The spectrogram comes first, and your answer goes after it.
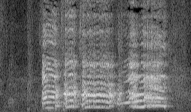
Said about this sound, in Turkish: Şurada beyaz bir tane horozumuz var yine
